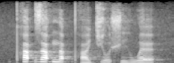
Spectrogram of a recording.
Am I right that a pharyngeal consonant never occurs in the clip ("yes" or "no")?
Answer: yes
